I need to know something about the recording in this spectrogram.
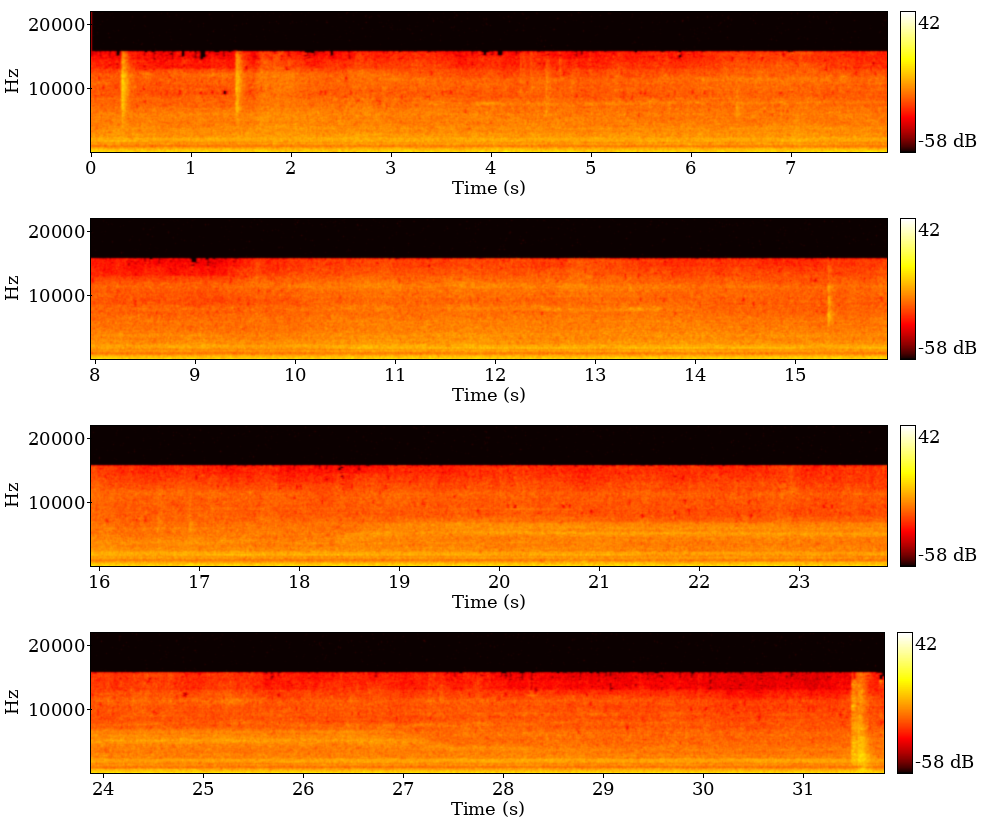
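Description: Steady mechanical hum of a quay crane's hoist and trolley machinery, with a band of hiss that comes in past the middle and fades near the end as the spreader works in the grain hold.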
